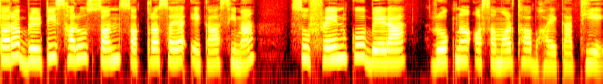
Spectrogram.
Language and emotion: Nepali, neutral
